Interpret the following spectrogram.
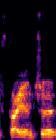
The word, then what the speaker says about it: Scientia: It's just a hard T in Scientia.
